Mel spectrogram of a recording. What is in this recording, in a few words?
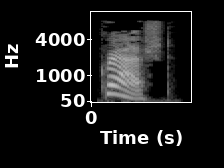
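"crashed", English, British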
